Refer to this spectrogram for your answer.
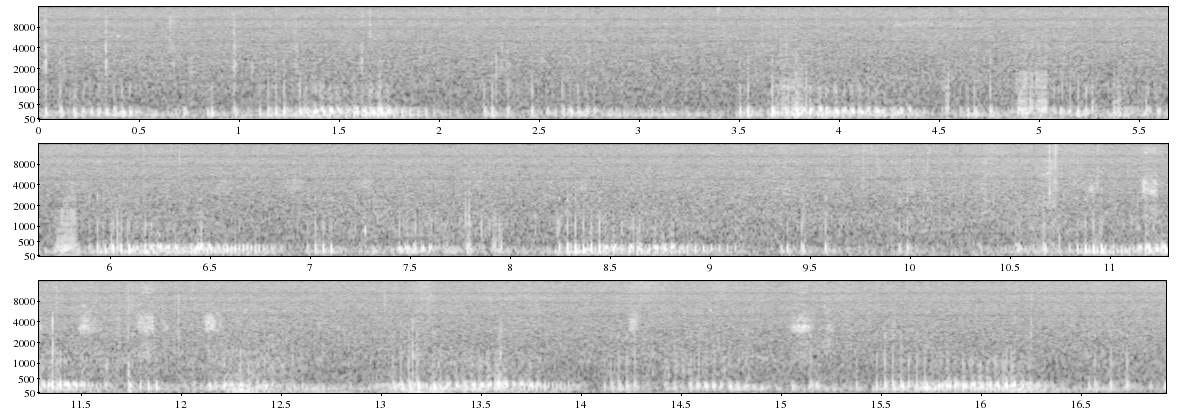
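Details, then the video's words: Nursing kittens at their mother's side, the mother feeding them: low throaty purr rising and falling in long breath cycles of roughly one to two seconds, with occasional light ticking from suckling. "Hiç Süt İçen Bebek Kedi Sesi Duydunuz Mu"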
